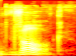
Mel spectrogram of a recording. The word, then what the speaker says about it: Volk: And in one country, it was Volk is pronounced like folk.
